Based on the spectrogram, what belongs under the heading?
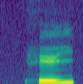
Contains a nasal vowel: no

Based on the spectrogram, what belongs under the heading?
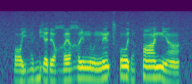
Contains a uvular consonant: yes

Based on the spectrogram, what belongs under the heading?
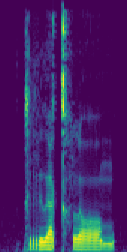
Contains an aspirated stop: yes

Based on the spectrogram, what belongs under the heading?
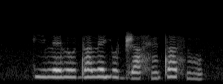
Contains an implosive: no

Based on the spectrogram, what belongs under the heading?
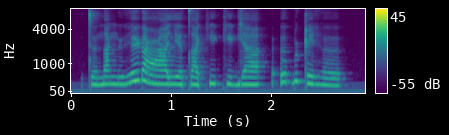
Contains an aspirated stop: no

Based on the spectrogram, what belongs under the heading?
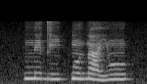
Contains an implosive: yes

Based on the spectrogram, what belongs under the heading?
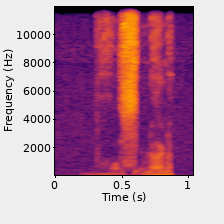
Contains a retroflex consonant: yes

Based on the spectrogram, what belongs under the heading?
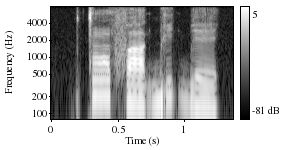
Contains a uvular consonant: no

